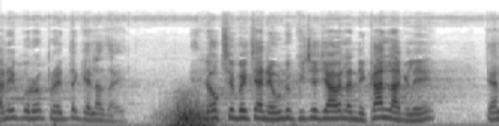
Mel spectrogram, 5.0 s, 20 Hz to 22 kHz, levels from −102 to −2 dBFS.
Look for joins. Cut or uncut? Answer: cut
